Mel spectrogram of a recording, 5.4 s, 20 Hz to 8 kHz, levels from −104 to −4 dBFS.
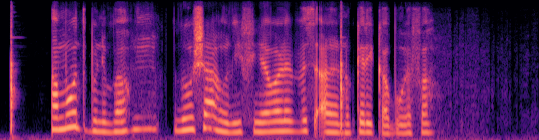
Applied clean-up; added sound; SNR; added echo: neural diffusion model UNIVERSE++.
